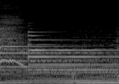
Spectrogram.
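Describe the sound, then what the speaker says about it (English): A doorbell in What Remains of Edith Finch rings out in a two-tone ding-dong, the bright chime tones ringing and slowly fading over a steady low hum, with no voices. "Ding dong."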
